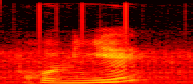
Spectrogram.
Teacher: er un adjectif masculin qui se termine par er r mais le er est prononcé e c'est-à-dire qu'on n'entend pas le r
